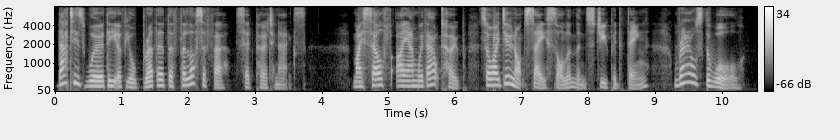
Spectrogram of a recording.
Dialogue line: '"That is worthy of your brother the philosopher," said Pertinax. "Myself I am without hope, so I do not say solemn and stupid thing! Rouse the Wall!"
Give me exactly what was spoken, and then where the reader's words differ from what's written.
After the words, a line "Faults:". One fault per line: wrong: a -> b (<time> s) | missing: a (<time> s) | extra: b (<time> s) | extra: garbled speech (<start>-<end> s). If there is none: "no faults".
'"That is worthy of your brother the philosopher," said Pertinax. "Myself I am without hope, so I do not say solemn and stupid thing! Rouse the Wall!"
Faults:
no faults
